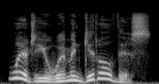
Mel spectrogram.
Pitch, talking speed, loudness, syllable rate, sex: 165 Hz, 265 wpm, -17 LUFS, 6.4 syllables/s, male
